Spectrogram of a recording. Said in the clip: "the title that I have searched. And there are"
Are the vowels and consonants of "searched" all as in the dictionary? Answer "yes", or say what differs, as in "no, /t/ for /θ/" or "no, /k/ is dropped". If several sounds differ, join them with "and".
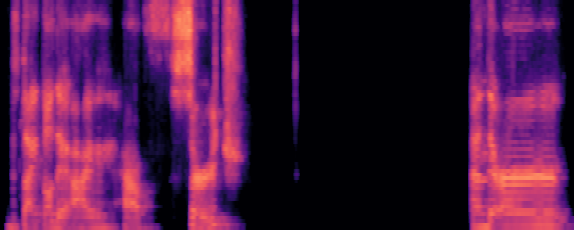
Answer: yes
